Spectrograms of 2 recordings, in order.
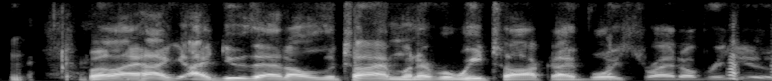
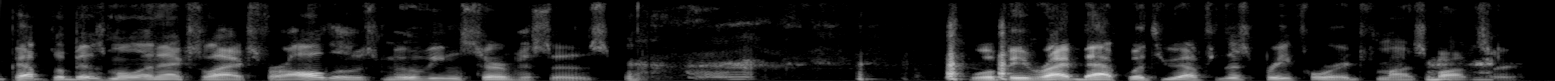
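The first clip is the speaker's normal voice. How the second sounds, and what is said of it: Radio announcer voiceover voice. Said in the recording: “You should do voiceover, man. ... You got that kind of radio voice, man.”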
